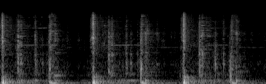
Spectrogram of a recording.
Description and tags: Machine loop 01
Various loops from a range of office, factory and industrial machinery. Useful background SFX loops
